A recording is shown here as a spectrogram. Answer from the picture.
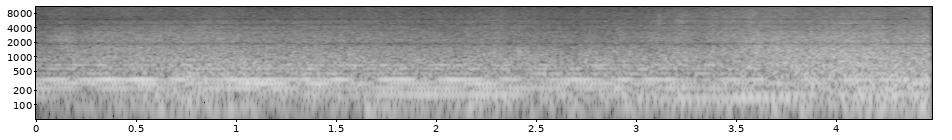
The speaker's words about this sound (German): Voller Gelassenheit kannst du dich nun immer tiefer in deine Vorstellungswelt sinken lassen und der Melodie des Meeres lauschen.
